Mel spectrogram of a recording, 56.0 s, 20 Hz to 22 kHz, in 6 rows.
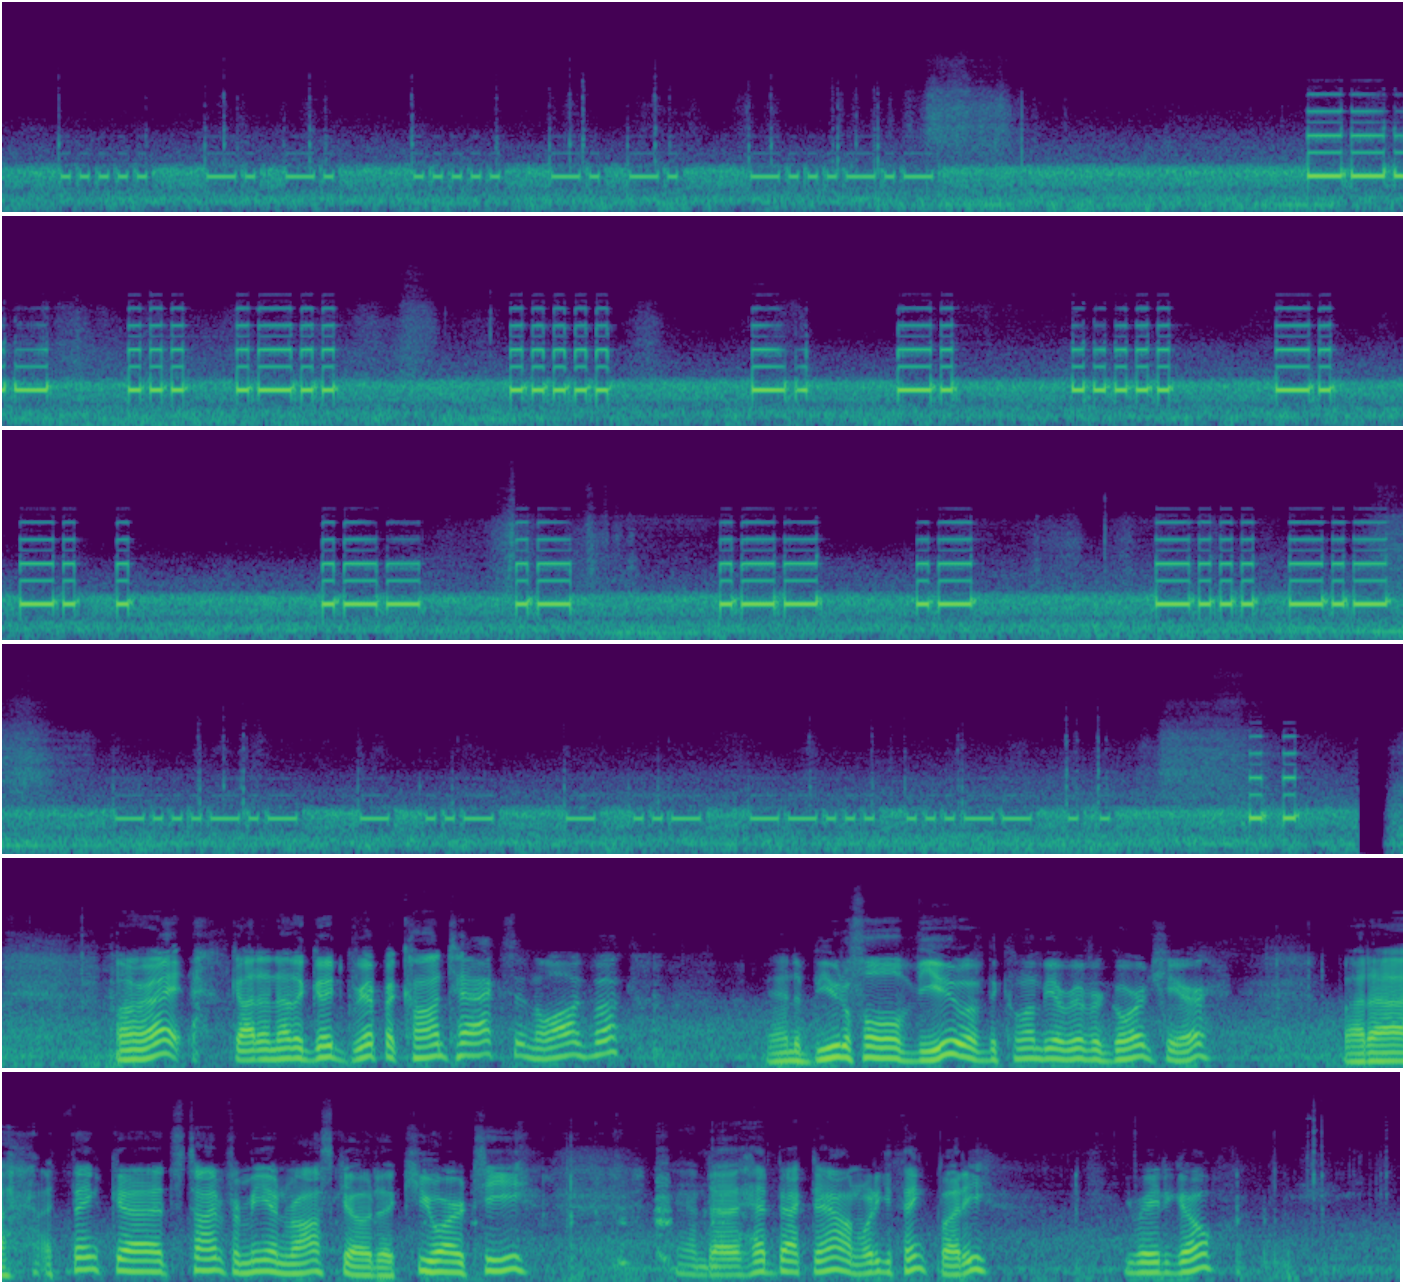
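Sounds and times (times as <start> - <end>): radio receiver hiss: 0.0 - 37.1
morse code beeps: 0.4 - 6.2, 8.7 - 11.7, 12.7 - 13.5, 14.4 - 15.8, 16.5 - 17.2, 17.8 - 19.6, 20.8 - 22.6, 23.4 - 24.2, 24.8 - 25.3, 26.4 - 28.1, 28.7 - 35.5, 36.3 - 36.8
faint keyed morse tone: 8.7 - 11.7, 12.7 - 13.5, 14.4 - 15.8, 26.4 - 28.0.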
